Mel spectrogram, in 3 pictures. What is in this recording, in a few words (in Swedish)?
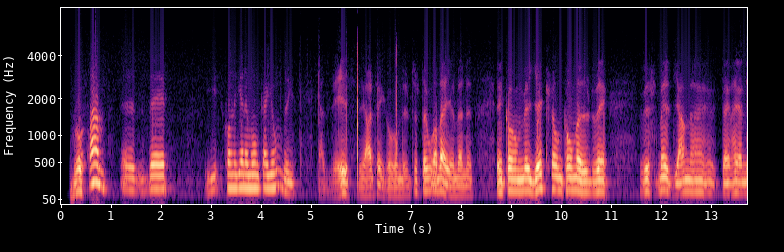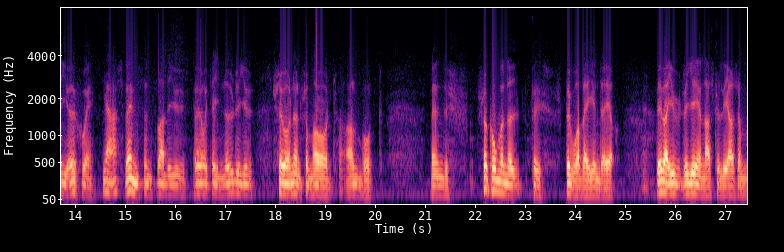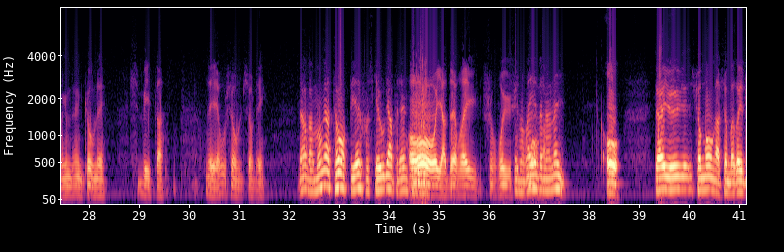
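Össjö Skåne, dialekter; Folkminnen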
